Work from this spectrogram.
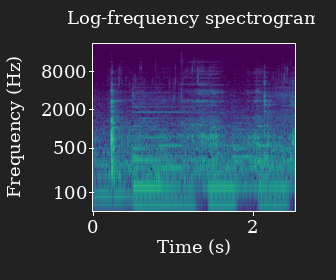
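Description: Minced meat being stirred into a thick masala sauce in a pan, with a steady low scraping and mixing texture, one sharp clink of the spoon at the start, and no talking.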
